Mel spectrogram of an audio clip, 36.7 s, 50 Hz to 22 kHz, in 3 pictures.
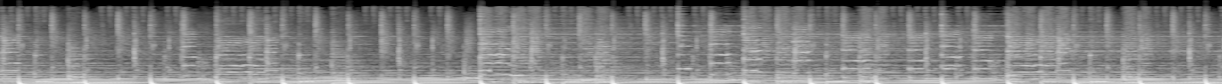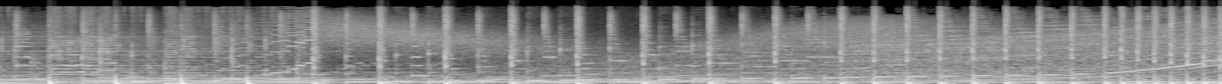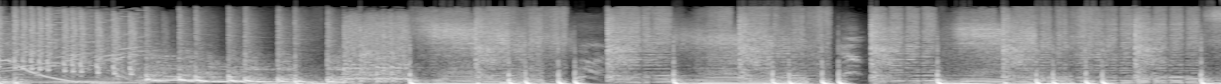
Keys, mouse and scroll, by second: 3.2 alt+m, 17.5 ctrl+r, 27.9 a.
